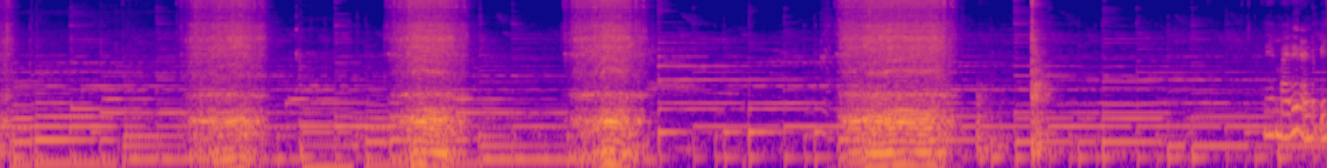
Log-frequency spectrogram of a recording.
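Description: A sewing machine stitches a burqa in four loud, whirring bursts of a few seconds each, separated by pauses. A voice talks during the breaks.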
